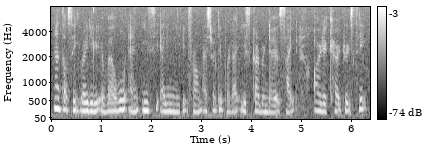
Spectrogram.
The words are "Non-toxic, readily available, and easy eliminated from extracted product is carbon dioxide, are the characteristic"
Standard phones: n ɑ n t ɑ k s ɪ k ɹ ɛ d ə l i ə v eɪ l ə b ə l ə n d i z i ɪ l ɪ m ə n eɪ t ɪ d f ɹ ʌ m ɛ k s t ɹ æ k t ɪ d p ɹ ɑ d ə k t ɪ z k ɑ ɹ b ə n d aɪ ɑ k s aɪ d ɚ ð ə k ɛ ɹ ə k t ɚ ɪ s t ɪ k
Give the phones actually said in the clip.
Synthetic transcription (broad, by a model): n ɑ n t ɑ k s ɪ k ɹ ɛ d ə l i ə v eɪ l ə b ə l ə n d i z i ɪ l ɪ m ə n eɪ t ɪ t f ɹ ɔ m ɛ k s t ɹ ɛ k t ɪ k p ɹ ɑ d ə k t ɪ s k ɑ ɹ b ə n d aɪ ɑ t s aɪ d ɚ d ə k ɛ ɹ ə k t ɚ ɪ s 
